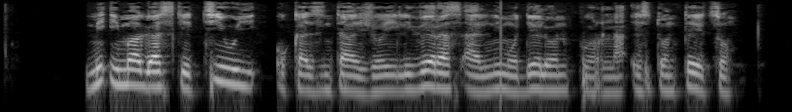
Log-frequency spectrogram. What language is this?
Esperanto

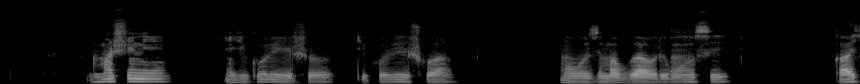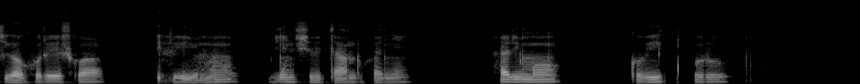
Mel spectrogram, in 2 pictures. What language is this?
Kinyarwanda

